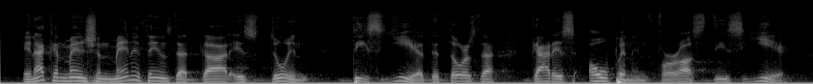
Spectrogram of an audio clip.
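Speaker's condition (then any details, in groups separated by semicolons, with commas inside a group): No condition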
